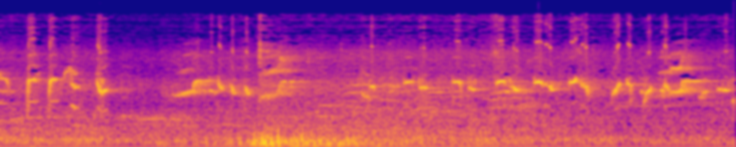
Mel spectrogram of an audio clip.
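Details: Caged sooty-headed bulbul, an eager singer said to sound like the Javan mynas caged beside it, delivers clipped chirps, then a brief knock, then a long chattering string of quick twittering notes.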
